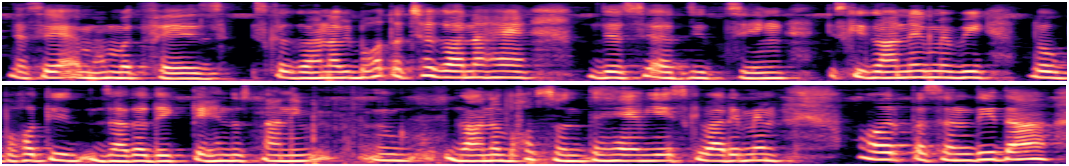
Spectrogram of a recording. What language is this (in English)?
Urdu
